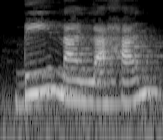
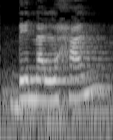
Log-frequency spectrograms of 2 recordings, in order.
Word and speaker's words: dinalhan: Dinalahan is acceptable, but in a casual conversation, we tend to drop the last syllable. So we say, dinalhan niya siya ng bulaklak.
